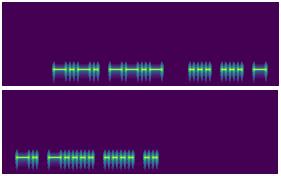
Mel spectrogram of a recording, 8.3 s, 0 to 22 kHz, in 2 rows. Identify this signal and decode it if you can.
Morse code, heard as a keyed tone, about 20 wpm, 700 Hz. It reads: CQ SST N6HI
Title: K1USN SST QSO Practice - 20wpm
